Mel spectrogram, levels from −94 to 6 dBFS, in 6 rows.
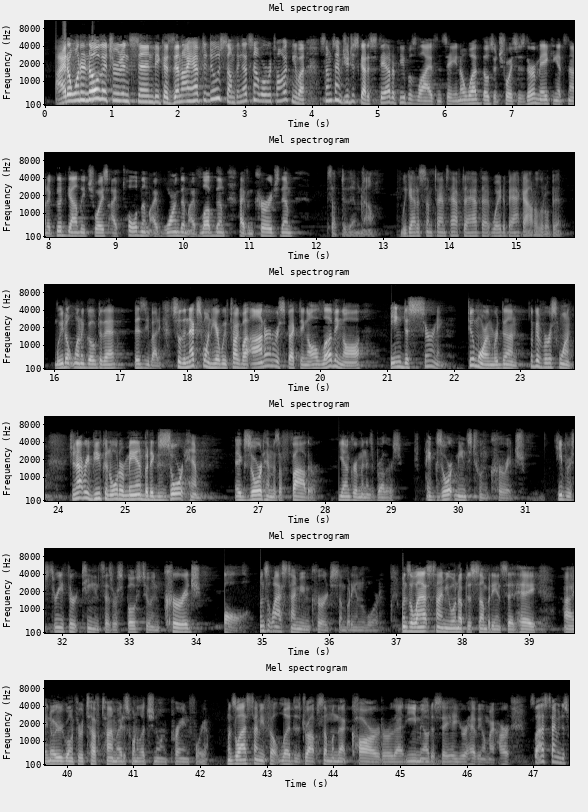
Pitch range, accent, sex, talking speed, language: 125-170 Hz, American, male, 270 wpm, English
